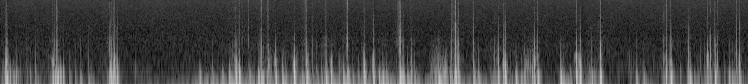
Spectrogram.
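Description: Long nails tap and scratch across the surface of a soft, brown foam chocolate toast squishy. The result is a rapid, uneven run of muffled, deep thumps and soft scratches, with occasional faint bright ticks on the sharper taps. Each hit dies away almost instantly.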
